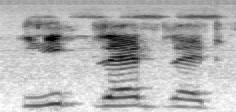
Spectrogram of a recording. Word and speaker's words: read: तो बेटा रीड रीड इट, the spelling remains same, the pronunciation goes different in verb second form and verb third form.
